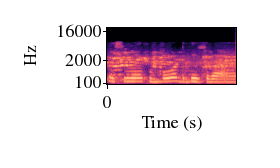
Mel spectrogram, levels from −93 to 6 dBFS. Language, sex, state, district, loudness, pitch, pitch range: Hindi, female, Jharkhand, Ranchi, -11 LUFS, 230 Hz, 220-235 Hz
